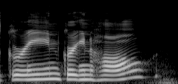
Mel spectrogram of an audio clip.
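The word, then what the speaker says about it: Gruene Hall: And is Green Hall? Do you have deep roots in Texas? No, I don't. So Greene is spelled Greene, and Green Hall is spelled Gruene.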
